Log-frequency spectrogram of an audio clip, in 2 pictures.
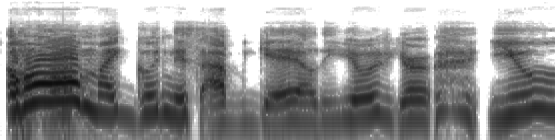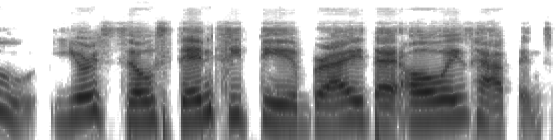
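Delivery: aunt laughing off the complaint, loud and drawn out; dismissive aunt. Retold or imitated. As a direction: brush off the niece as oversensitive. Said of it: "you know what they're gonna say".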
